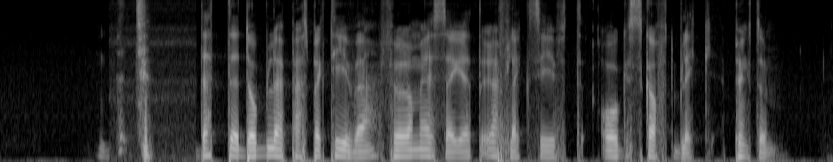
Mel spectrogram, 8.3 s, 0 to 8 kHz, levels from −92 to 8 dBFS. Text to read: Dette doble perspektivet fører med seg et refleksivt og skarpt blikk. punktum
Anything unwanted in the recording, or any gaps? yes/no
yes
